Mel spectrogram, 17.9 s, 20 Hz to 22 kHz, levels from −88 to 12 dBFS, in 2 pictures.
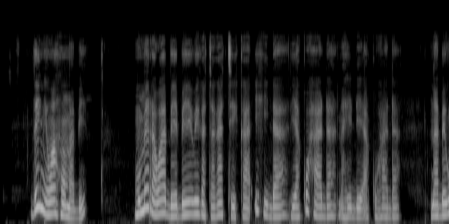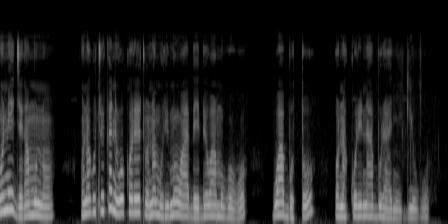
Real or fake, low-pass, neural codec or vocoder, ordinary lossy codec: real; none; none; none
